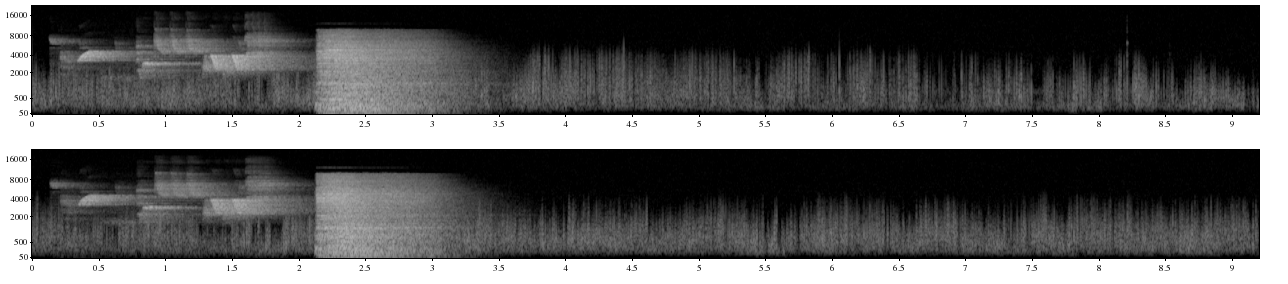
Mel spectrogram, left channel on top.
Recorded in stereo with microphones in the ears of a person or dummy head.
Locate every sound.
0.1 s a bird: 20° left (ahead or behind), 1.6 m
2.1 s an explosion: 20° right (ahead or behind), 1.1 m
